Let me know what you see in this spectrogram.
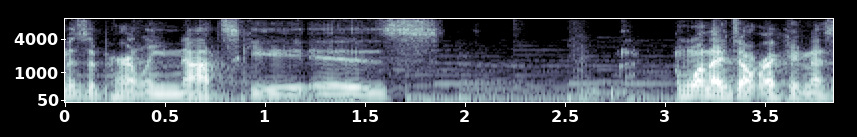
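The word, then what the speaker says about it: Natsuki: the sour attitude who whose name is apparently natski is one I don't recognize am I pronouncing that right natski yeah yeah okay her small figure makes me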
